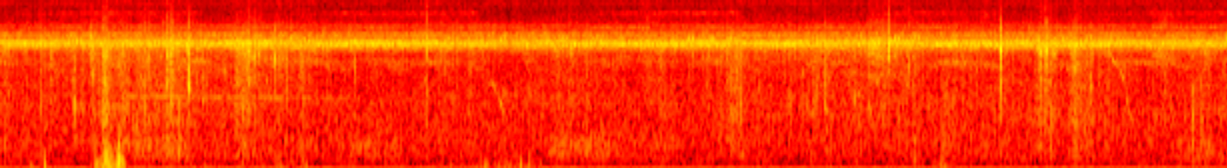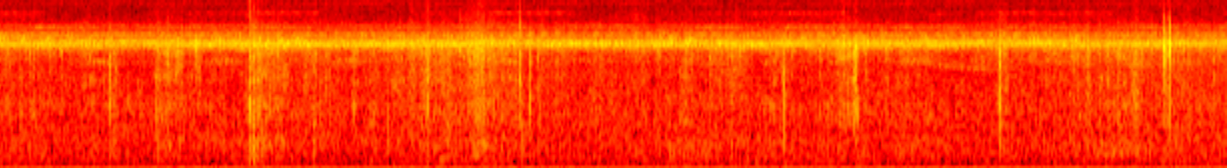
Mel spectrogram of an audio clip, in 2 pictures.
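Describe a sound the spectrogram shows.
Plastic grafting tape crinkles.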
